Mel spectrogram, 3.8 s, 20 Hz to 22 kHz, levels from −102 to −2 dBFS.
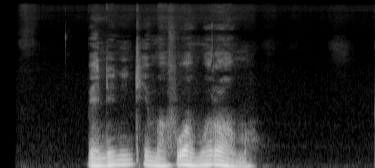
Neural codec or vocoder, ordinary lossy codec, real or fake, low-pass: none; none; real; 19.8 kHz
